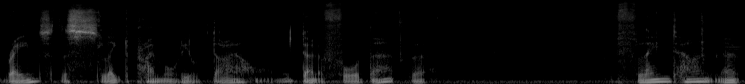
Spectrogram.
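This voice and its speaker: A man doing a soft-spoken ASMR game playthrough, murmuring musing asides and sometimes dropping toward a whisper. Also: sits low, big pitch swings, slow pace, gravelly, a little hiss or hum. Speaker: gaming ASMR host.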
